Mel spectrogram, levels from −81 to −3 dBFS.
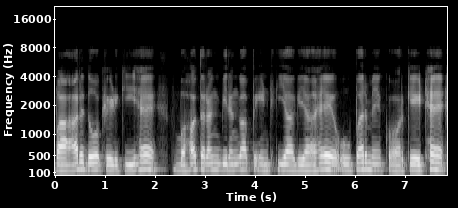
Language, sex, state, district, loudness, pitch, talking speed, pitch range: Hindi, male, Jharkhand, Deoghar, -17 LUFS, 155 Hz, 115 wpm, 145-165 Hz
